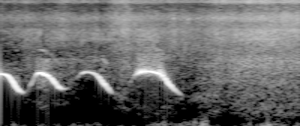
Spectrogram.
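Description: A person whistling to call calves: a quick run of about four short falling whistles, each dropping in pitch, that stop a little over a second in.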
